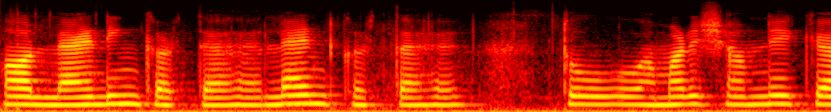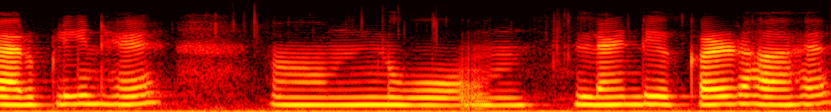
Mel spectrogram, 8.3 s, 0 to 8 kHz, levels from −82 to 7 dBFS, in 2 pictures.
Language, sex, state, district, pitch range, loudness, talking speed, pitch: Hindi, female, Bihar, Vaishali, 200-220 Hz, -20 LUFS, 145 wpm, 210 Hz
